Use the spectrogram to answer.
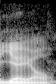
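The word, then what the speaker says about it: Jael: Heber and his wife jel or if it's Jewish it's probably yel but we'll say JL here yeah we pronounce our Jay's in the west yes we'll stick with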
